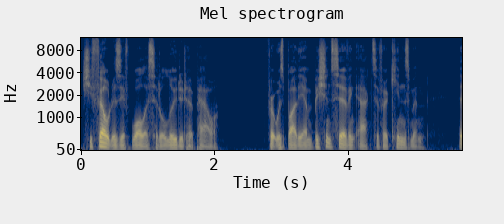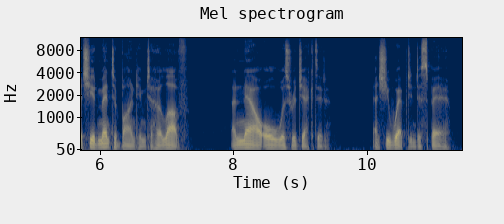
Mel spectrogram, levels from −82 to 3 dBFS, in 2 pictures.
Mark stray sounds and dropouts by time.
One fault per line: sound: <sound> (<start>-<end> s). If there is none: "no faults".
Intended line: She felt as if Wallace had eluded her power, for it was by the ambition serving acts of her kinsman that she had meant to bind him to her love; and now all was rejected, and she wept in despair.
no faults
